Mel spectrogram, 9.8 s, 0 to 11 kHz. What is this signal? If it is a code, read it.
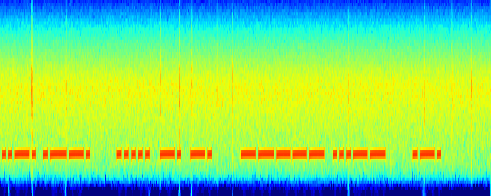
Morse code, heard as a keyed tone, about 18 wpm, 600 Hz, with static crashes. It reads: … 5NN 03 R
